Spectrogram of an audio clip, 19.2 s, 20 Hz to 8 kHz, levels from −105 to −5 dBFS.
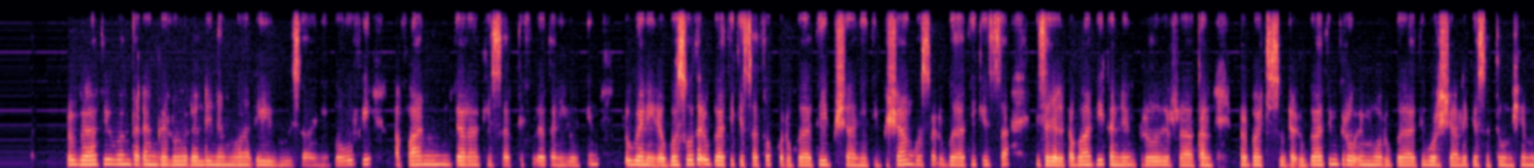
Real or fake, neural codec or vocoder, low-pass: fake; vocoder, 22.05 kHz, 80 mel bands, HiFi-GAN; 7.2 kHz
